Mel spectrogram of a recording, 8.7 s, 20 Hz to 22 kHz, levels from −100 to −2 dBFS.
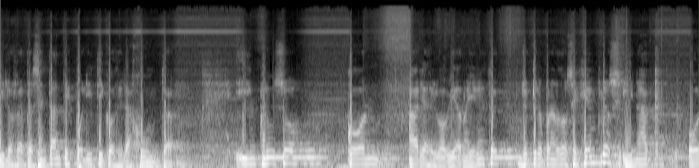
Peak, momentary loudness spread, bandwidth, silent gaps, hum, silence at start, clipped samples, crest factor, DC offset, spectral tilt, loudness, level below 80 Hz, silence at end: -2 dBFS; 10 LU; 10.5 kHz; none; none; 0 s; under 0.1%; 12 dB; under 0.1%; -10 dB/octave; -14 LUFS; -30 dBFS; 0 s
